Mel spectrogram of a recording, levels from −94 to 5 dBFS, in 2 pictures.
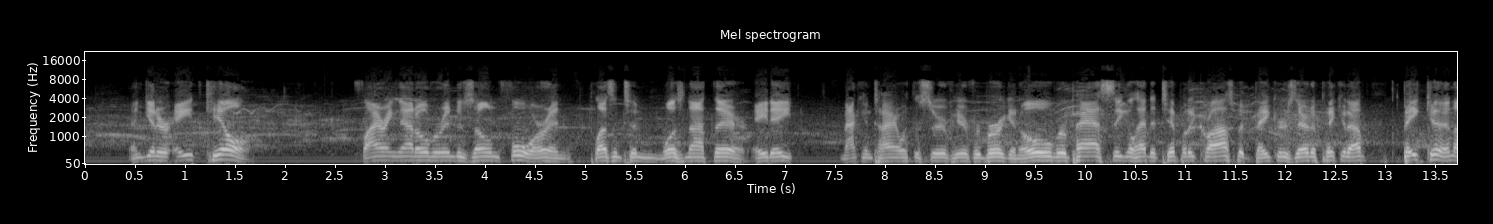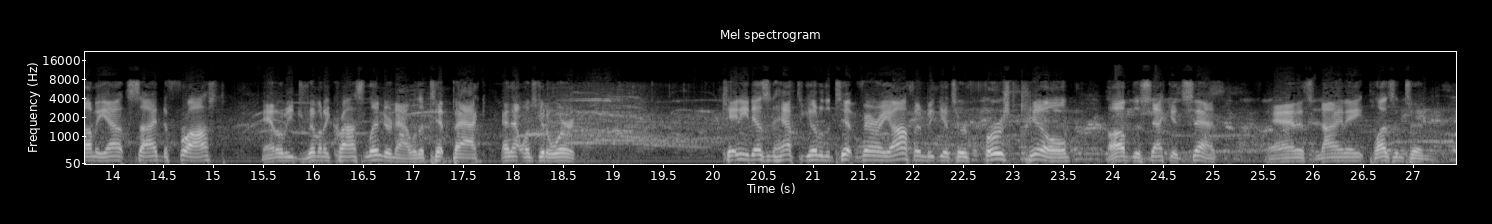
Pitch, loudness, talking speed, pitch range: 140 Hz, -25 LUFS, 185 wpm, 130-145 Hz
